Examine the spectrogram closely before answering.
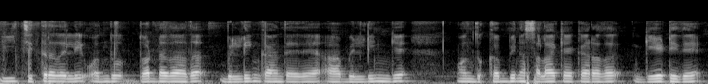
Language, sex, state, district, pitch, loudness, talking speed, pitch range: Kannada, male, Karnataka, Koppal, 135 Hz, -15 LUFS, 125 wpm, 130-140 Hz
